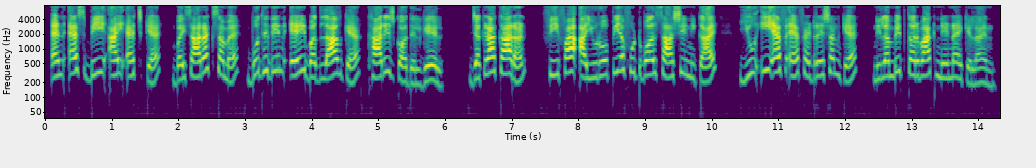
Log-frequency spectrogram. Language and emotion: Maithili, neutral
